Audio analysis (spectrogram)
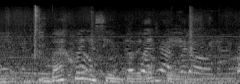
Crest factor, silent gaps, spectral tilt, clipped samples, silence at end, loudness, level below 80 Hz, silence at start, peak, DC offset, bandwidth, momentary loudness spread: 14 dB; none; -5.5 dB/octave; under 0.1%; 0 s; -23 LUFS; -38 dBFS; 0 s; -8 dBFS; under 0.1%; 16.5 kHz; 5 LU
